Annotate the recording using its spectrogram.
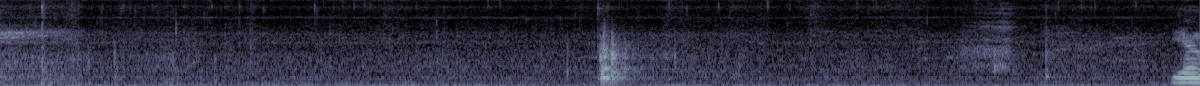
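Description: Pot of chicken-feet soup bubbling at a steady rolling boil, with a single sharp click about halfway through.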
